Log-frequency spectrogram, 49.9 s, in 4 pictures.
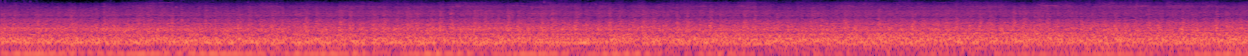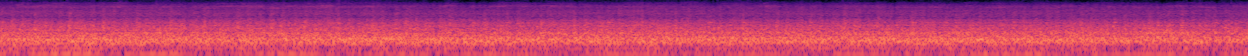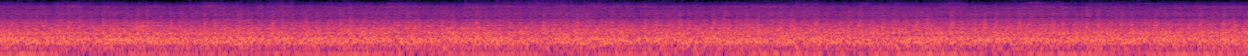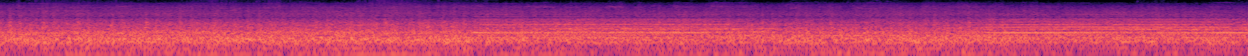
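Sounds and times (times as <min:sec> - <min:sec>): freight train rumbling past: 0:00.0 - 0:49.9
locomotive air horn: 0:42.2 - 0:45.2, 0:47.2 - 0:49.9.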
